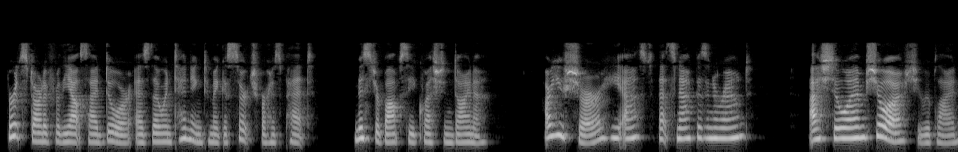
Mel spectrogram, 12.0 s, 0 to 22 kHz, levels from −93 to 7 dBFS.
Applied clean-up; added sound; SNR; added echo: none; none; none; none.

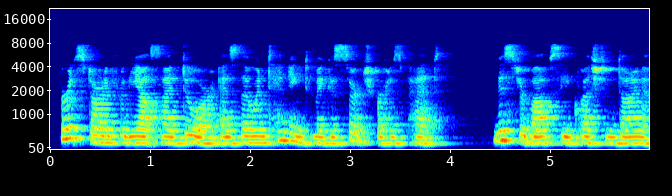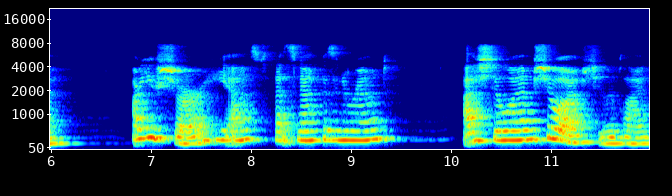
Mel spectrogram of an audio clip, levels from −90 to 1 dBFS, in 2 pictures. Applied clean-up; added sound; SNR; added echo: none; none; none; reverberation time 0.6 s.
